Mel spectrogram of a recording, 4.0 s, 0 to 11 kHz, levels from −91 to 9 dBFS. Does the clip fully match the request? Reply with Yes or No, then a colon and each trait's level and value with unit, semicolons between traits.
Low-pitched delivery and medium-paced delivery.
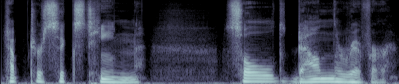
No: low, 105 Hz; slow, 90 wpm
